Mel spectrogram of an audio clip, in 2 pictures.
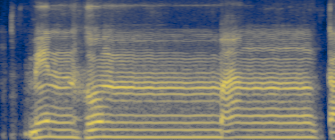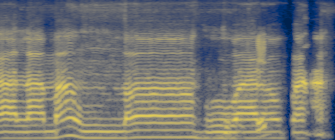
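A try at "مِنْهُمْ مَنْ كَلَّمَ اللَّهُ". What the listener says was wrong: Ada tasydid. Yukallimu.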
